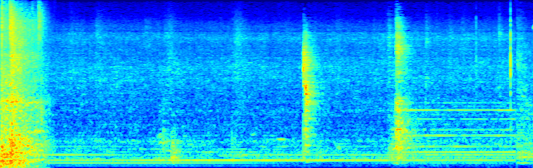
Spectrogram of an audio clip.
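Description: Punches landing on a heavy bag for the first moment, then a steady low hum with two sharp clinks, about four and a half and six seconds in, as a metal fork is set down by a plate on a table.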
